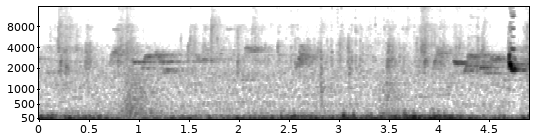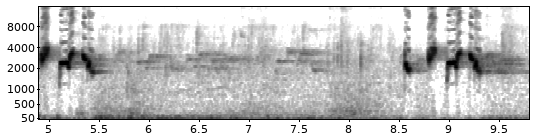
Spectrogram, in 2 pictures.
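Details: Red-whiskered bulbul giving a "master song": two short bursts of lively, warbled whistled notes about four seconds apart, with soft rustling and faint low background noise between them.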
